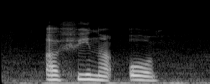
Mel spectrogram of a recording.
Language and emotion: Russian, neutral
